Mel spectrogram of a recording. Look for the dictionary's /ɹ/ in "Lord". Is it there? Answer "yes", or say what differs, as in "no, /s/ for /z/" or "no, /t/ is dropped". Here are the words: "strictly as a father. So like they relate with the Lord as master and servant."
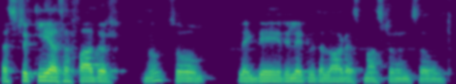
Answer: yes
